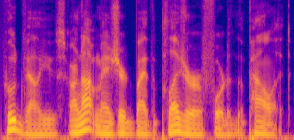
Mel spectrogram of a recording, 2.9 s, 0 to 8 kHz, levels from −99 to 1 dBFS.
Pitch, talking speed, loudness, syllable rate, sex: 95 Hz, 225 wpm, -18 LUFS, 7.3 syllables/s, male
